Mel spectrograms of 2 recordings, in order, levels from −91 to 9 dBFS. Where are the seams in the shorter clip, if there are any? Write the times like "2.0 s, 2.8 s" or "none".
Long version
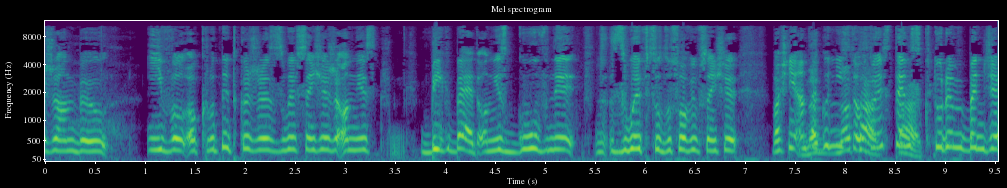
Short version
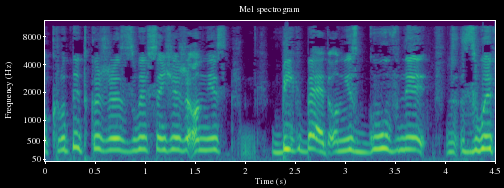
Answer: none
